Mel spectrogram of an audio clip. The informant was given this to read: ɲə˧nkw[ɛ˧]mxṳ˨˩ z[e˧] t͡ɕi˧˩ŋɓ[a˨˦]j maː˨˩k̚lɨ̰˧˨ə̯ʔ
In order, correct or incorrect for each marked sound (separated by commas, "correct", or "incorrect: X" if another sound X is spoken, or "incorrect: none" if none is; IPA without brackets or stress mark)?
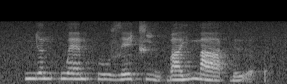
correct, correct, correct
